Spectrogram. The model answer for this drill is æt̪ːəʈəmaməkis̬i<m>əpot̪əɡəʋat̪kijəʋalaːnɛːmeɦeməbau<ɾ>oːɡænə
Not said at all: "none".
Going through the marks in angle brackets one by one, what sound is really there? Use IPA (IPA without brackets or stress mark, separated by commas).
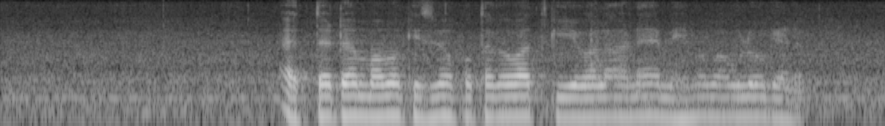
m, l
